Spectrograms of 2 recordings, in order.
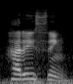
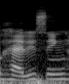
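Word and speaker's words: Hari Singh: तो वो क्या कह रहा है, हरी सिंह. आप इसको हैरी सिंह, हरी सिंह दोनों में प्रोनाउंस कर सकते हो, बोथ आर राइट.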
